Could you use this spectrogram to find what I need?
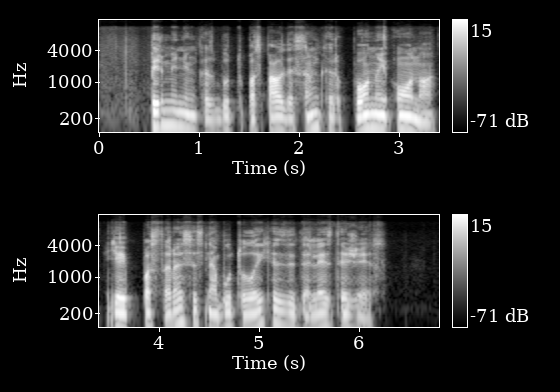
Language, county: Lithuanian, Panevėžys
